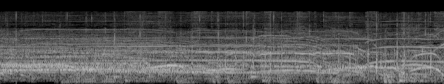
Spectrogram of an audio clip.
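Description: Crowd cheering and whooping, many voices shouting at once over a noisy wash.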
